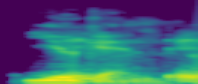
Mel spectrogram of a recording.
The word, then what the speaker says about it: Yugen: So we were talking about the album, and so how exactly do you pronounce, what is the correct pronunciation? – Yugen. – Okay. – Yes. That one. I've had Eugen, I've had Eugen, but yes, I've Eugen with the G. It's kind of comes from like a Japanese like aesthetic, basically, or word, or kind of like an ideal.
